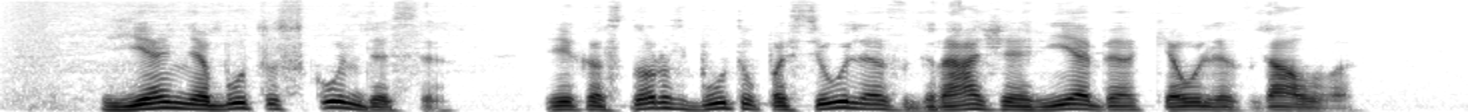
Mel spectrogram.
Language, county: Lithuanian, Vilnius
